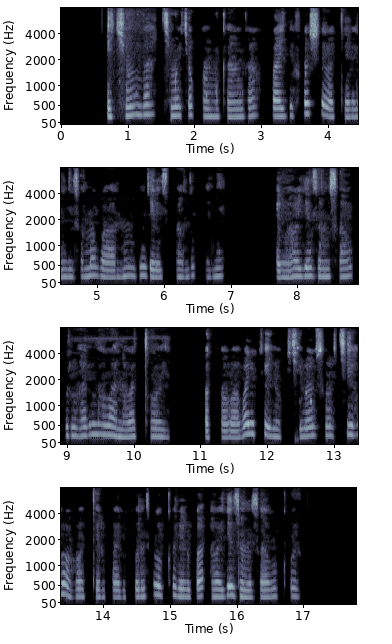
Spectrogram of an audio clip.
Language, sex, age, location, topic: Kinyarwanda, female, 18-24, Kigali, health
